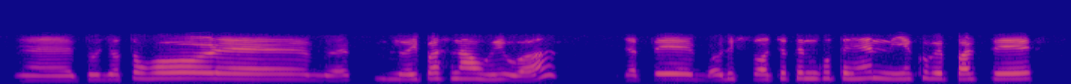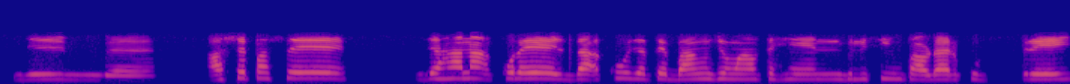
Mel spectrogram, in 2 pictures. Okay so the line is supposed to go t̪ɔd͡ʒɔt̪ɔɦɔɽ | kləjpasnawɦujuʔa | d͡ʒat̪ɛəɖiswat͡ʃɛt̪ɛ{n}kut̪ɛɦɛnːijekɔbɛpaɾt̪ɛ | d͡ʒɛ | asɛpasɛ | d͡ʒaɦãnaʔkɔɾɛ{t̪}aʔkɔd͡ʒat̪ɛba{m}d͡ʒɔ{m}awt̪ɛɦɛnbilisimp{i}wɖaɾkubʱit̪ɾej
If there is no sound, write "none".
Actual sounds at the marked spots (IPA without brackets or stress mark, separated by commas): n, d̪, ŋ, m, a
